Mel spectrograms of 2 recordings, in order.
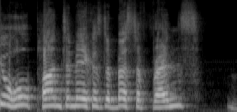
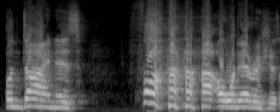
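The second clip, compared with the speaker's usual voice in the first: a quick hammed-up laugh dropped into the sentence; mock anime-style laugh; imitating Undyne's laugh; 4 dB louder than usual. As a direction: do her signature laugh for a beat, a touch louder. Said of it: "anime characters have unique laughs".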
